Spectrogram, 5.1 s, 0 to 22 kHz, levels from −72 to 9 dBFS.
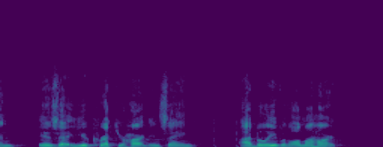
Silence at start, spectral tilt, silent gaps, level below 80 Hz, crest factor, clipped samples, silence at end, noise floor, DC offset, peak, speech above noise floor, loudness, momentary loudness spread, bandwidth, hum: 0 s; -5.5 dB/octave; none; -82 dBFS; 18 dB; under 0.1%; 0.65 s; -75 dBFS; under 0.1%; -16 dBFS; 44 dB; -32 LUFS; 13 LU; 11.5 kHz; none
